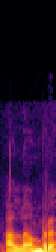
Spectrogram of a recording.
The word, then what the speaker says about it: Alhambra: sobre a Alhambra, porque a pronúncia é Alhambra, Alhambra. né? Não falta aí a pronúncia espanhola, né?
